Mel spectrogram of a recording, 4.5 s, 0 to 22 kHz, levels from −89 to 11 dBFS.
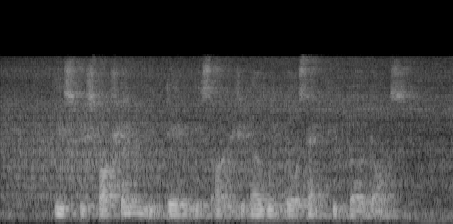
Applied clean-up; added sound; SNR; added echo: none; Aircraft; 12 dB; reverberation time 0.9 s.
